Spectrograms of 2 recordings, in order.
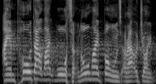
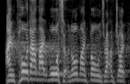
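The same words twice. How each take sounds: First: Said in the usual way. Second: I am poured out opened louder and higher; a ringing reading of the psalm; louder, higher scripture reading. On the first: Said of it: "this is what it says". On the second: Shown as a demonstration. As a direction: proclaim the verse again with force. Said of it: "Bear in mind".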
